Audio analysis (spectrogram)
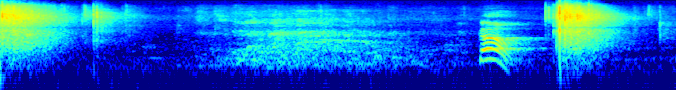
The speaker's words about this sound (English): Now this time when you slap your hand, I want you to say stand.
